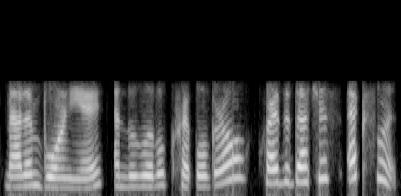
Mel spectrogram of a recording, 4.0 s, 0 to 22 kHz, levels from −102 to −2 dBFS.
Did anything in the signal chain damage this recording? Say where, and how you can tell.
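Yes. Throughout the clip the speech sounds muffled and hoarse, with consonants smeared into one another and no energy above about 3.6 kHz. The band sits roughly between 300 Hz and 3.4 kHz, like a phone line. This is G.723.1 codec damage at the codec stage. The coder works in 30 ms frames and updates its voice model slowly, so fast transitions blur. The very coarse texture fits a bitrate of about 6.3 kbit/s.

From 0.11 s to 0.59 s a crackle rides on the louder parts of the speech. This is hard clipping at a converter or gain stage. The signal was driven about 3 dB past what that stage could pass, so the waveform peaks were cut flat. The flattened tops add high harmonics that the speech itself does not contain, and those harmonics are the crackle you hear on each peak during that half-second.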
